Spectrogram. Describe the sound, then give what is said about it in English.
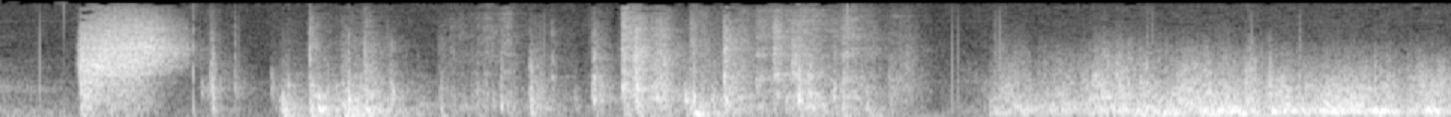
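A sudden loud crack of thunder, followed by several seconds of rolling, crackling rumbles that settle into a steady, heavy roar like a downpour. No voices are heard. “And suddenly, there was a sound of thunder.”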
